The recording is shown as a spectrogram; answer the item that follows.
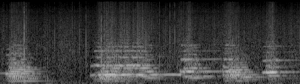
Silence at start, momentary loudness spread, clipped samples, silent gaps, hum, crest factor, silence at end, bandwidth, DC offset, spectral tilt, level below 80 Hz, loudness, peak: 0 s; 12 LU; under 0.1%; none; none; 20 dB; 0 s; over 20 kHz; under 0.1%; -3.5 dB/octave; -54 dBFS; -26 LUFS; -6 dBFS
